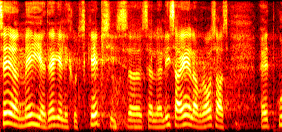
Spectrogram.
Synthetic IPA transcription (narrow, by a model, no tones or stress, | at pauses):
se̞ːo̞nme̞jet̪e̞ɡ̥e̞likˑult̪ske̞psisse̞lːelisɑe̞ːlɑveo̞sɑs | e̞t̪ku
